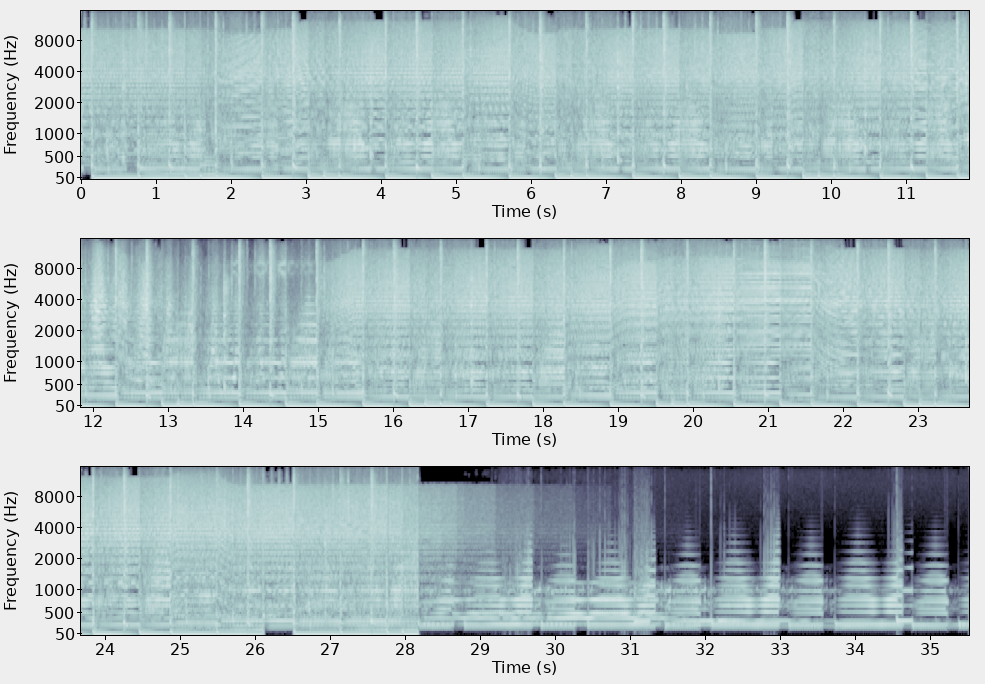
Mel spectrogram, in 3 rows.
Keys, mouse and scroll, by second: 0.0 KP_1, 3.1 click, 16.7 click, 19.0 middle click, 19.8 Tab, 20.1 scroll down 2, 20.3-20.9 middle drag, 20.9 scroll down 1, 21.1 KP_1, 21.7-22.1 shift+middle drag, 22.1-22.4 scroll up 2, 22.4-23.4 middle drag, 23.4 scroll down 1, 23.5 KP_1, 24.1-27.2 shift+middle drag, 27.2 KP_1, 27.6-29.6 shift+middle drag, 29.6-30.2 scroll up 2, 30.2-30.8 scroll up 1, 30.8 Tab, 32.4 click, 34.0 click.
